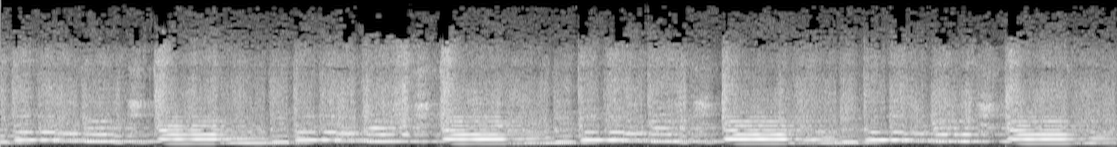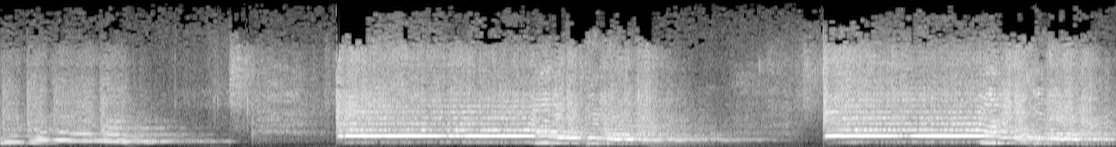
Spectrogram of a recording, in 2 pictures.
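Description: Fula (Peul) transverse flute played solo. It plays quick, repeated falling runs, then after about eight seconds two long high held notes, each sliding down at its end.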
